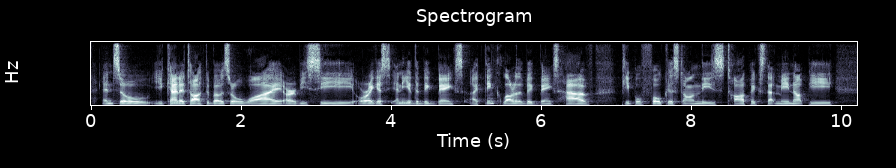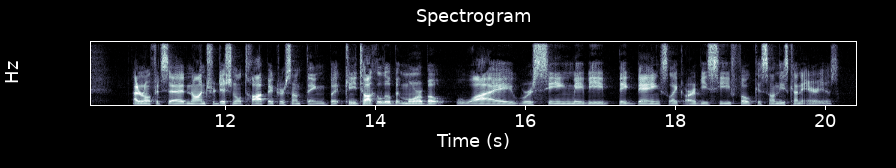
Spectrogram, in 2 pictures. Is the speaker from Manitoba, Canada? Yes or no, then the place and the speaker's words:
no; Toronto, Ontario, Canada; I'm from North York as well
